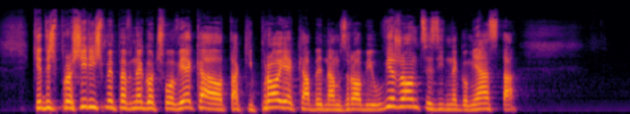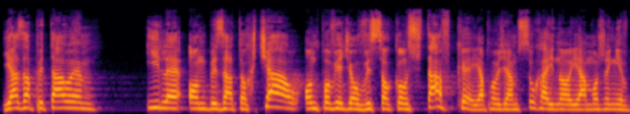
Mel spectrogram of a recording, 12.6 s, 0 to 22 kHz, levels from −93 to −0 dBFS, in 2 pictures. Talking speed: 160 wpm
